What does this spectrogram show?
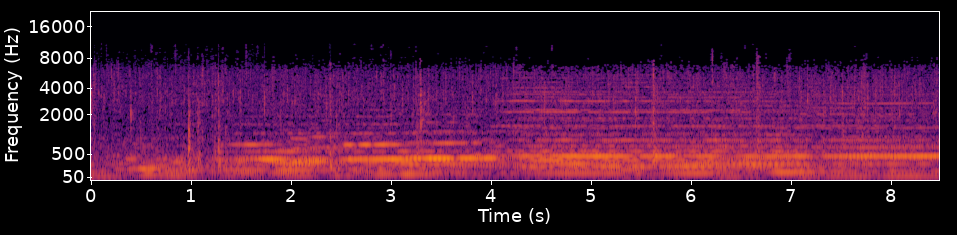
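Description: A heavy nighttime downpour hisses steadily throughout, dotted with sharp drop ticks, while sustained low tones hum underneath the dense, fairly loud wash of rain falling by a marquise's palace.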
